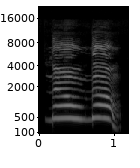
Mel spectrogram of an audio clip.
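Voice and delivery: put-on high, drawn-out childlike protest; helpless child. Shown as a demonstration. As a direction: plead like a defenceless little child. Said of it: "Olha aqui o comportamento da criança".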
